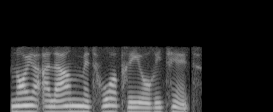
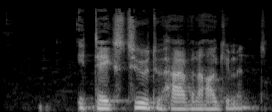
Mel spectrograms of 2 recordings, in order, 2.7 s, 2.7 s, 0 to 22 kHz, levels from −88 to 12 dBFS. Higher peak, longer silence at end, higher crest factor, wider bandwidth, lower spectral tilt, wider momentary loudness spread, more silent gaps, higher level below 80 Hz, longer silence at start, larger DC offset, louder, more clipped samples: about the same, -2 dBFS vs -4 dBFS; first, 0.7 s vs 0.2 s; about the same, 16 dB vs 20 dB; second, 4 kHz vs 15.5 kHz; first, -10.5 dB/octave vs -6 dB/octave; second, 9 LU vs 12 LU; neither; first, -48 dBFS vs -60 dBFS; second, 0.1 s vs 0.8 s; first, 3% vs under 0.1%; first, -18 LUFS vs -24 LUFS; neither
